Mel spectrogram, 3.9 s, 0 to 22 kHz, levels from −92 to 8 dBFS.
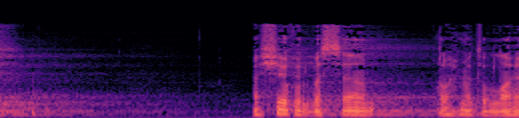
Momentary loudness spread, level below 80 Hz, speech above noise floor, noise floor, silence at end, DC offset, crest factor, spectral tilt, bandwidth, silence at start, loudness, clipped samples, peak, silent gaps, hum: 18 LU; -42 dBFS; 40 dB; -65 dBFS; 0 s; under 0.1%; 22 dB; -5 dB/octave; 10.5 kHz; 0 s; -26 LUFS; under 0.1%; -6 dBFS; none; none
